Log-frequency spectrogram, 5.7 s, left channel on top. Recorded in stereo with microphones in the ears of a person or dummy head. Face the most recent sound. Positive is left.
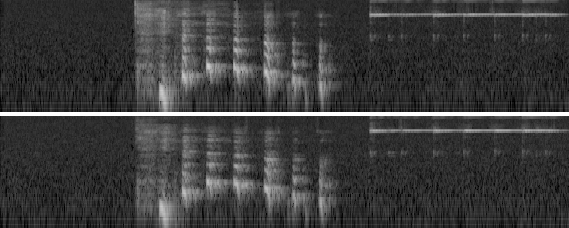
turn(degrees=15)  # may be behind; listen again after turning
